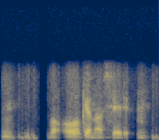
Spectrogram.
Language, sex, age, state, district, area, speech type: Malayalam, male, 45-60, Kerala, Wayanad, rural, conversation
